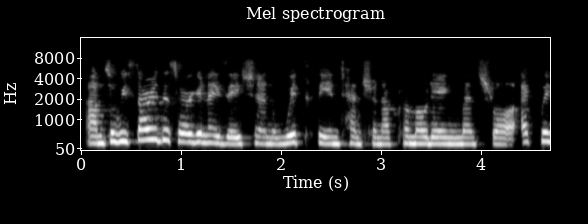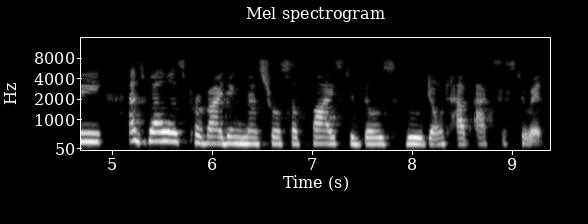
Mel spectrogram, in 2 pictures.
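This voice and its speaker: A woman's voice: medium pitch, normal speed, few pauses, a little mellow, no room sound, lo-fi sound. A woman in her twenties from Bangladesh, introducing herself on a video call with many hesitant "um"s. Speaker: nonprofit founder.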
